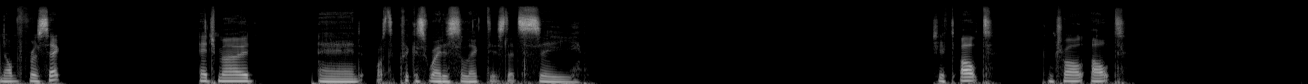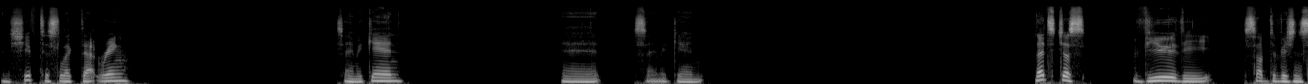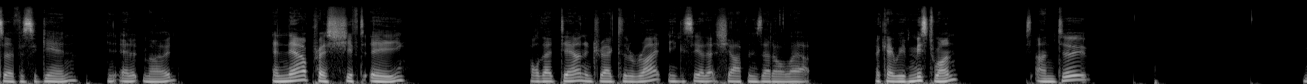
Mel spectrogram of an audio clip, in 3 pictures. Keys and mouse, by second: 1.4 2, 2.5 alt+click, 14.7 middle click, 17.7 middle click, 19.5-21.5 middle drag, 22.0 shift+middle click, 24.8 click, 30.7 shift+e, 36.1 ctrl+z.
